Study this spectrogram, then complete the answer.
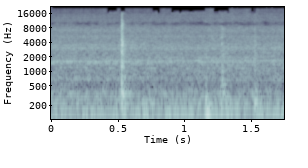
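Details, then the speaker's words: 2004 Toyota Tacoma SR5 3.4L V6 5VZ-FE, manual: low, even idle with no whine or squeal, just faint clicks; normal idle after fixing a loud power steering whine. "so-called power steering whine and that horror is gone, and we have a quiet engine again, right there."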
